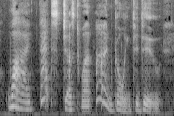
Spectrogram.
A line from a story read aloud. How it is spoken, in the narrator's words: exclaimed Fido Flip-Flop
